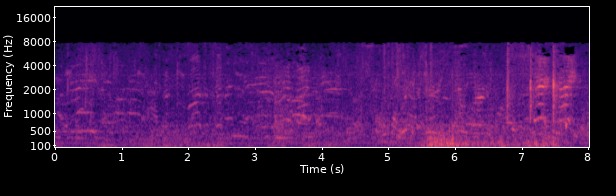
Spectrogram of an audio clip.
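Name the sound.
baseball stadium crowd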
